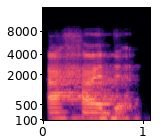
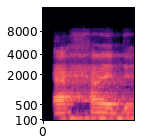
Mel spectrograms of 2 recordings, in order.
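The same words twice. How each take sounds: The two takes are said the same way.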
